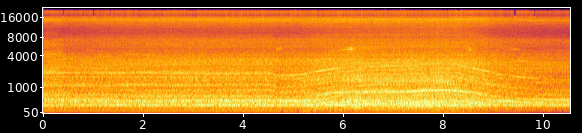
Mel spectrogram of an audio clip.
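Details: Subaru at 82,000 miles on a cold start at 57°F: a fast, fairly even light rattle about four per second that rises slightly with revs and quiets when warm; it is louder in colder weather. Suspected piston slap, unconfirmed.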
